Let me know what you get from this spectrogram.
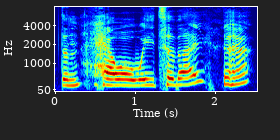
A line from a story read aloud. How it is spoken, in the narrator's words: laughed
